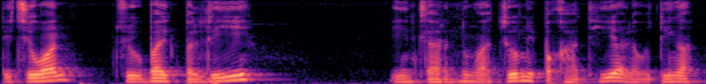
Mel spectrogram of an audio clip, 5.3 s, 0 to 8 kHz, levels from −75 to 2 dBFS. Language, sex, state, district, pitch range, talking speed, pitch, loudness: Mizo, male, Mizoram, Aizawl, 95-130 Hz, 160 wpm, 110 Hz, -19 LUFS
